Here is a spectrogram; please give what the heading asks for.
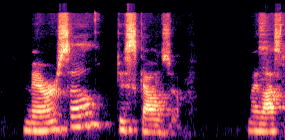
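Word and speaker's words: Descalzo: Marisel Dowzo. My last name is spelled D E S C A L Z O.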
